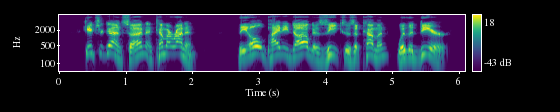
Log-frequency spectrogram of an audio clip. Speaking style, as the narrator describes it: Calvin Rhodes heard and shouted to Little Tom in the next field

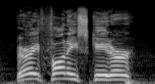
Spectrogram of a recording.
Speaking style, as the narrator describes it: Kyle yelled into the night

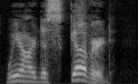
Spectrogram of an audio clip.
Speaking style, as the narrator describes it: exclaimed Pencroft

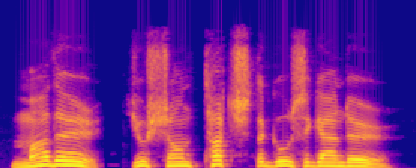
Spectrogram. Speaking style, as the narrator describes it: cried the boy

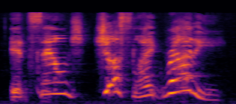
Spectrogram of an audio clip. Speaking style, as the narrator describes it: Chot exclaimed

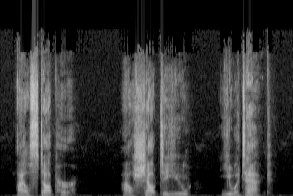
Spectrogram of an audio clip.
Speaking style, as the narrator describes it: I whispered

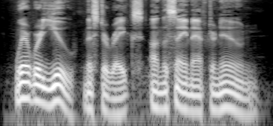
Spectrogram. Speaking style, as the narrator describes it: The chairman said, quite sharply and suddenly

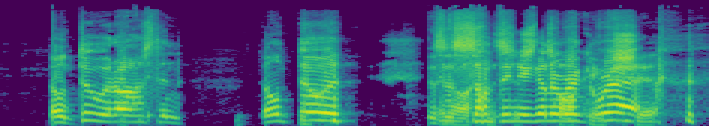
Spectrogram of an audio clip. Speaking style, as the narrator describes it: Triple H is screaming

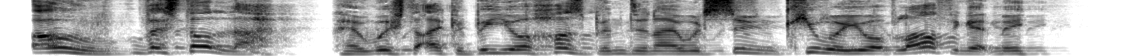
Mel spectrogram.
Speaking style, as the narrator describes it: exclaimed

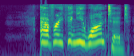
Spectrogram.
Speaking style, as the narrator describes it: she cried

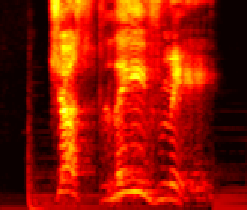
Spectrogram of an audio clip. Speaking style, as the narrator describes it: She yells

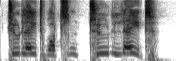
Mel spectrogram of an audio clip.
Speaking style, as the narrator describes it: cried Holmes, as I ran panting to his side

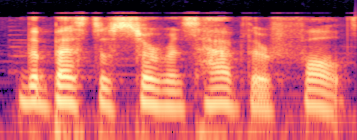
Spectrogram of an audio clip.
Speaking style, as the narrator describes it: he said coldly

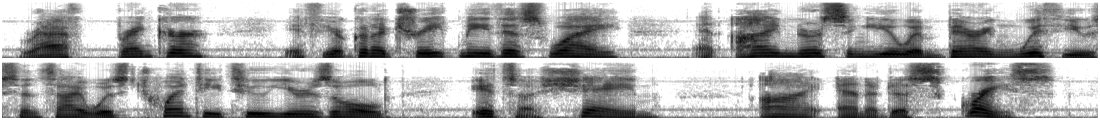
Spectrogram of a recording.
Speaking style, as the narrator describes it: cried the Fro, growing quite red and scant of breath

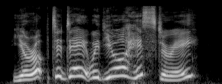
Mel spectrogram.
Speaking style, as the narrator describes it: chuckled the tour guide

